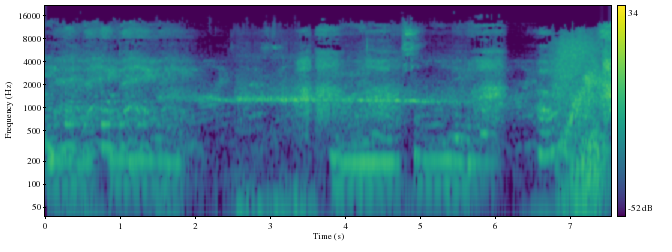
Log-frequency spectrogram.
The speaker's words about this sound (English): Every time I say the word obey, you'll feel me breathing on your cock just like that. You teasing your cock as though I'm blowing on it.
